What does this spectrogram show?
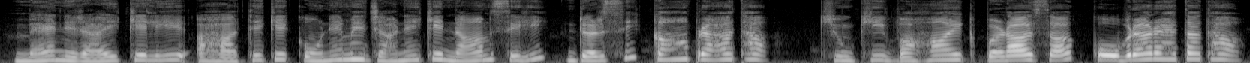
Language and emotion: Hindi, fearful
